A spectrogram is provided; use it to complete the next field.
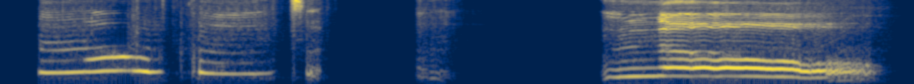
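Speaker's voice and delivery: tearful voice. Watching characters die, tearing up. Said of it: "I'm tearing up again".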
